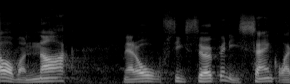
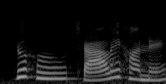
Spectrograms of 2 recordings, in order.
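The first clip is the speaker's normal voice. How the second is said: very high, clear, sweet, soft, tinkly little voice; 12 semitones higher, 5 dB quieter than usual. A narrator reads a voice calling out to Charlie, in a sweet tinkly little voice. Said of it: "that same sweet voice says".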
